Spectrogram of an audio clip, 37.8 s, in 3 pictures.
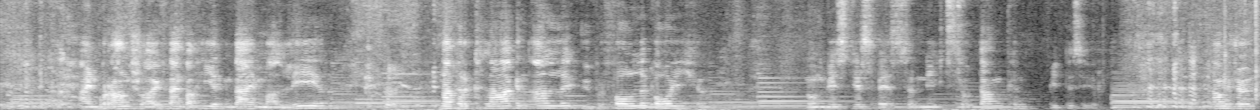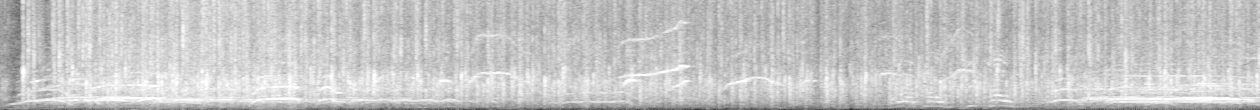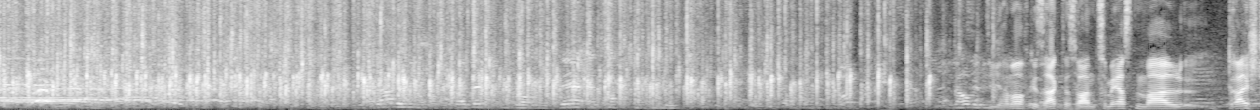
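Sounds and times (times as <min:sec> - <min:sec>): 
laughter: 0:00.0 - 0:01.2, 0:03.5 - 0:04.6, 0:11.3 - 0:12.8
speech: 0:00.8 - 0:07.5, 0:08.1 - 0:12.8, 0:35.3 - 0:37.8
audience applause and cheering: 0:12.2 - 0:35.3.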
